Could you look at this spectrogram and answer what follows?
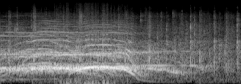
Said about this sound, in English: For people listening to this the rebroadcast, there are like 20,000 people in the room right now. So let's give them a loud cheer, everybody.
